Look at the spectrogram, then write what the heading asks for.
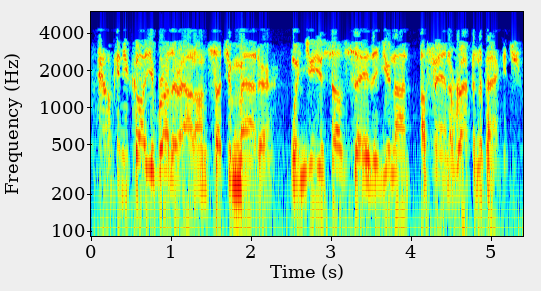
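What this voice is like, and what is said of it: Put-on radio DJ voice. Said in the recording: “I'm trying to put on my DJ voice for you”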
